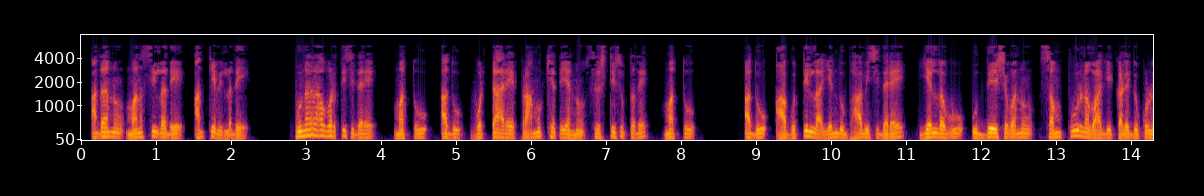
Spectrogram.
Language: Kannada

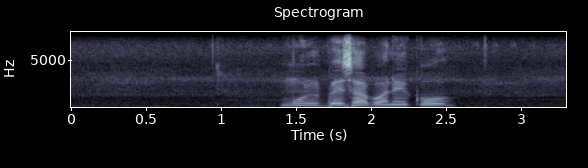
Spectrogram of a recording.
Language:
Nepali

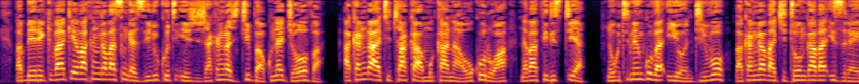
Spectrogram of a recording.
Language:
Shona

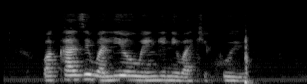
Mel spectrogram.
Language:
Swahili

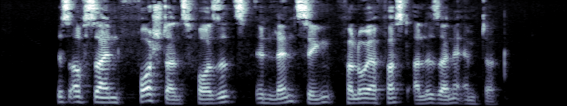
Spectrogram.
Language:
German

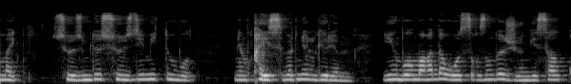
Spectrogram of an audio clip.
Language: Turkish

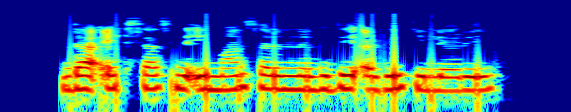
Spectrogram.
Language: Pashto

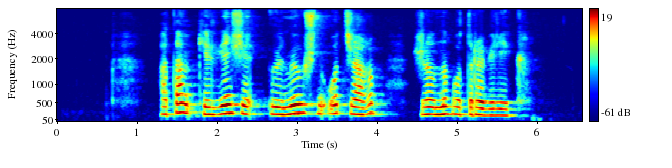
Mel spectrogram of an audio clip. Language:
Kazakh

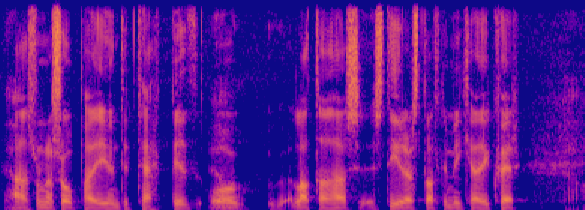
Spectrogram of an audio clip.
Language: Icelandic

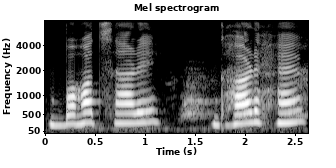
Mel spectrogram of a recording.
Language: Hindi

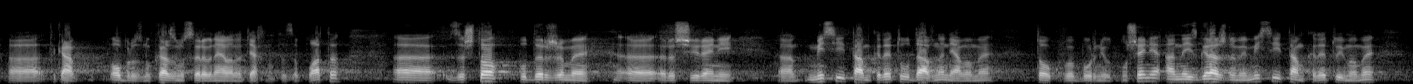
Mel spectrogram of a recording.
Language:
Bulgarian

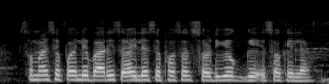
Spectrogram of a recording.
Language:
Bhojpuri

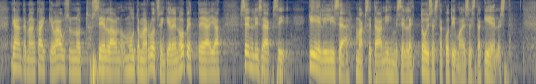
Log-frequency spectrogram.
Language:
Finnish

